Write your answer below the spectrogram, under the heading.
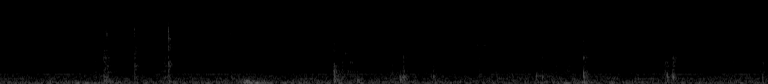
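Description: Near silence: quiet room tone with a faint steady hum and a few faint, scattered ticks.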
